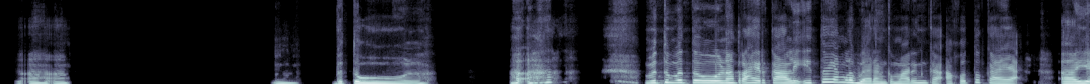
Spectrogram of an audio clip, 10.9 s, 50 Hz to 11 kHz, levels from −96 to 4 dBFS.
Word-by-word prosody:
Heeh 215 +1 -4
heeh. 210 +1 -4 2.1
Hmm, 205 +1 -4 0.3
betul, 205 -1 +3 2.1
heeh, 325 -9 -16
betul 265 +6 0
betul, 275 -2 +4
nah 265 +1 +3
terakhir 270 +1 +1
kali 255 -1 +2
itu 275 +6 -3
yang 345 -2 +1
Lebaran 210 -6 +2
kemarin, 220 +4 -2
Kak, 225 -3 -6
aku 235 +5 -5
tuh 320 +1 -8
kayak, 225 -3 -2 0.3
eee, 220 0 +4
230 Hz, 105 wpm, -18 LUFS, 210-270 Hz, 2.1 s, betul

